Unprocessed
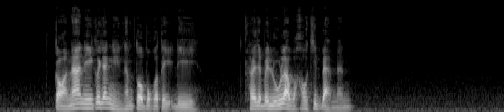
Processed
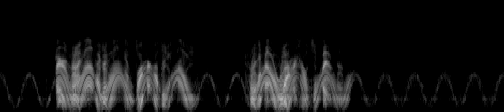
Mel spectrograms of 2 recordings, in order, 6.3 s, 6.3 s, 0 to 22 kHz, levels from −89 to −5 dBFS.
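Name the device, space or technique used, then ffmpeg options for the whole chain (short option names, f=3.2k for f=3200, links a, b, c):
voice changer toy: -af "aeval=exprs='val(0)*sin(2*PI*800*n/s+800*0.8/2.7*sin(2*PI*2.7*n/s))':c=same,highpass=440,equalizer=f=480:t=q:w=4:g=8,equalizer=f=700:t=q:w=4:g=-10,equalizer=f=1.6k:t=q:w=4:g=-7,equalizer=f=2.5k:t=q:w=4:g=-7,equalizer=f=3.6k:t=q:w=4:g=-6,lowpass=f=3.9k:w=0.5412,lowpass=f=3.9k:w=1.3066,volume=-4.5dB"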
